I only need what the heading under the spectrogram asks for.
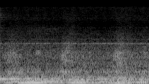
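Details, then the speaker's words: Brastemp BWH15 15 kg washing machine after fixing a loud spin noise that was not the bearing, test spin: steady low hum and rumble with only mild vibration noise and no loud banging; the washer spins normally. "a gente já percebe que já barulho diminuiu muito, né? Ela tem, claro que ela tem um barulho, né, pela própria vibração da máquina, mas aquele barulho alto onde incomodava até já"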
